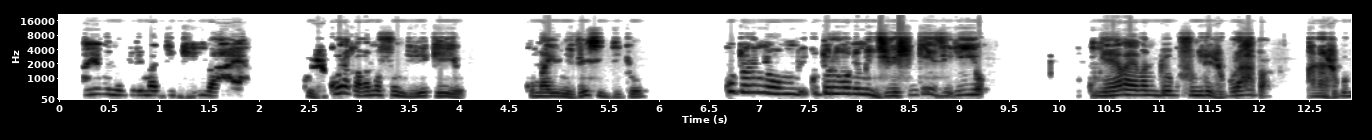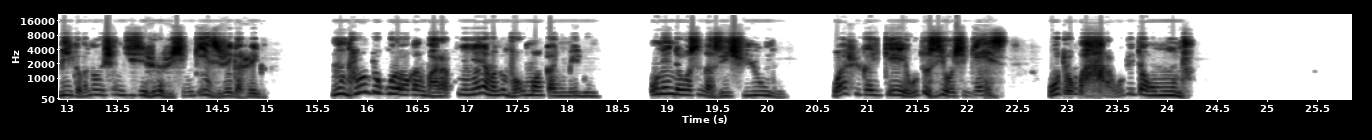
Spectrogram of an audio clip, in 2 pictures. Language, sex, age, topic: Ndau, male, 25-35, education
